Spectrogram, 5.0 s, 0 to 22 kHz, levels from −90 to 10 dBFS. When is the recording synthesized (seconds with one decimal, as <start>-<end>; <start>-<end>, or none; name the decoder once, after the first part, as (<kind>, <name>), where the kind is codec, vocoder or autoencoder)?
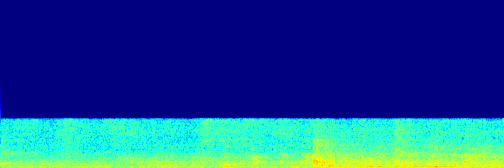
none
